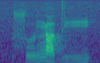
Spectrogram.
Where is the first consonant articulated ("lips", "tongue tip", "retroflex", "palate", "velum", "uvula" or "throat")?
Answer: tongue tip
